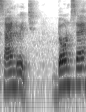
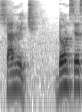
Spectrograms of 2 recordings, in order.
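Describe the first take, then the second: No difference in how they are said.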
